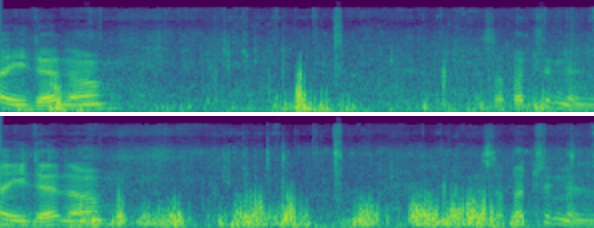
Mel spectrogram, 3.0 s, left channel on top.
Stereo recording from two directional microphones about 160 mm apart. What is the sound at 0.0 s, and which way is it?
Speech, 20° right (ahead or behind).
